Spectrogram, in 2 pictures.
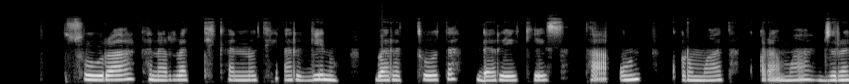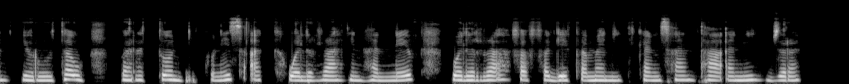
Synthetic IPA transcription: suːɾaːkʰɐnɐrːɐt̪ːɪ̥kʰɐnːʊt̪ʰɪ̥ɐɾɡɪnʊ | bɐɾɐt̪ʰːo̞ːt̪ɐd̪ɐɾe̞ːkʰe̞ːsːɐ̥t̪a̰ːʔuːn | kʼʊɾmaːt̪ɐ̥kʼʊ̰ɾɐ̰maːd͡ʒɪɾɐnjɛɾo̞ːt̪ɐʔʊb̥ɐɾɐt̪ːo̞ːnːɪkʊnɪsɐ̰kːɐ̥wɐlɪrːaːɦɪnɦɐnːe̞ːfwɐlɪrːaːfɐfːɐɡe̞ːfːɐmɐniːt̪ɪ̥kɐnɪsaːnt̪ʰaːʔɐniːd͡ʒɪɾɐn

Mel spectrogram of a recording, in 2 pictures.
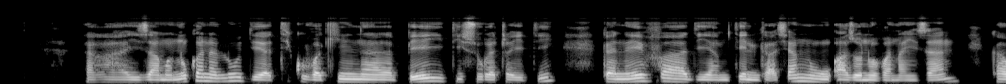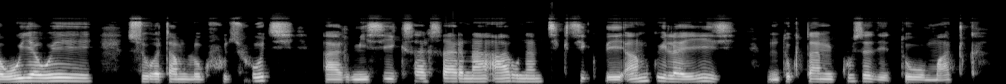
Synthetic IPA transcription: ɾaizamanukanəlud̪eət̪i̥kuvakʰinəb̥eit̪isuɾaʈ͡ʂait̪i | kanefəd̪eamint̪eniɡasanuʔazanovanaizanii̥kaujəwesuɾaʈ͡ʂaminluku̥fut͡si̥fut͡si̥ | aɾimisiki̥saɾisaɾinaʔaɾunamit͡si̥kʲi̥t͡sikʲub̥eʔamikʲuilaizi̥ | nit̪uku̥t̪anikusəd̪et̪omaʈ͡ʂu̥kə̥

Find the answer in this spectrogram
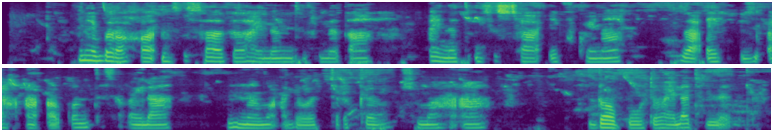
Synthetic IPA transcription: ɨnajbɐɾɐxaʔɨnsɨsat̪ʰɐβahilɐnzɨfɨlɐt̪ʼaʔajnɐt̪ɨnsɨsaʔikkʰo̞jna | ɨza̰ʕibɨzikʼaxɐʔaʔa̰wkʼɨmt̪ʰɐ̥sɐxɐjla | ʔɨnːama̰ʕlɐwt̪ʰːɨɾɨkʰːɐβʃɨmaxɐ̰ʔa | d̪obot̪ʰɐβahilat̪ʰɨ̥fɨlːɐ̰t̪ʼ

